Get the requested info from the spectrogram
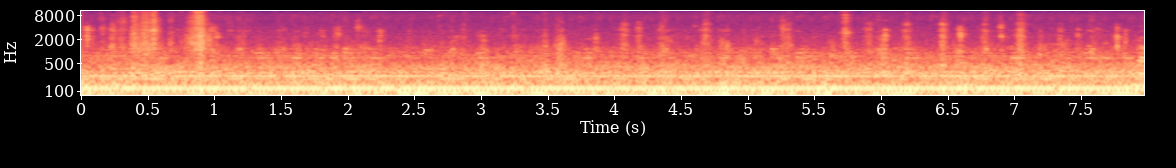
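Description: Close-up mouth sounds of someone chewing a mouthful of burger: faint scattered wet clicks and smacks, a couple of sharper ones in the first second, over a steady low hum.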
